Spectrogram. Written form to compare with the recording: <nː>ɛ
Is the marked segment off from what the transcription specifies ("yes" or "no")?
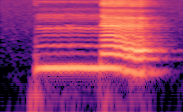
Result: no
